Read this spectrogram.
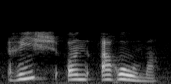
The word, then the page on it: Rich àn Aroma: Bas-Rhin; Herrlisheim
